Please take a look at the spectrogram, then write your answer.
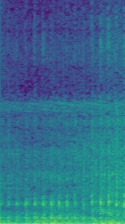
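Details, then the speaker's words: Autorickshaw diesel cold-started in the morning after a night of heavy rain, using the decompressor. Rough, uneven idle with pulses about seven times a second that come and go, settling to a continuous even beat after a while; possibly slow oil supply at start. "ഇപ്പോ ഇങ്ങനെ വിട്ടു വിട്ടാണ് ആ sound കേൾക്കുന്നത് ദാ ഇപ്പോ ആ sound ഇങ്ങനെ വിട്ട് വിട്ട് വിവിട്ട് ഇങ്ങനെ കാണാം"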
